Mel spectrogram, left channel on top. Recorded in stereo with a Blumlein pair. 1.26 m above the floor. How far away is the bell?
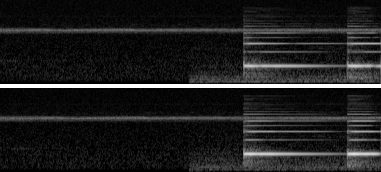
About 2 m.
